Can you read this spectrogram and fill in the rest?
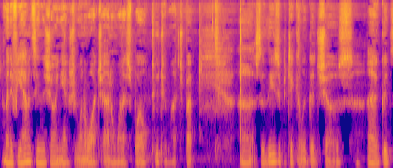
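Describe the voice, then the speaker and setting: A woman speaking softly in an ASMR ramble, breathy and near a whisper at times, musing hesitantly as she thinks aloud. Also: rumbling low, sing-song, fairly quick. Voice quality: soft, breathy, often slipping toward a whisper. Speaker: ASMR video creator. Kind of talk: soft-spoken ASMR ramble.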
